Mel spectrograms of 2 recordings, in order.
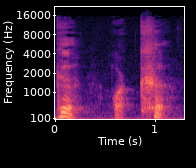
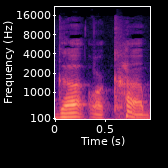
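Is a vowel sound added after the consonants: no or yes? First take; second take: no; yes. First: Each consonant is said bare, without vowel. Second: A vowel sound follows each consonant. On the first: The speaker calls it right. "just the sound" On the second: The speaker calls it wrong. "you're adding the A value or the A consonant after"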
